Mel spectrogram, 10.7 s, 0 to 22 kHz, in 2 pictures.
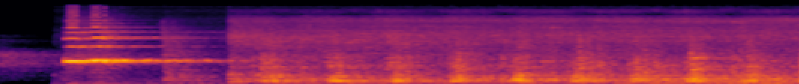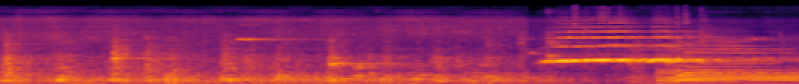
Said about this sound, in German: Meine Damen und Herren, Achtung an Gleis 10. Die Türen schließen selbsttätig. Vorsicht bei der Abfahrt.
